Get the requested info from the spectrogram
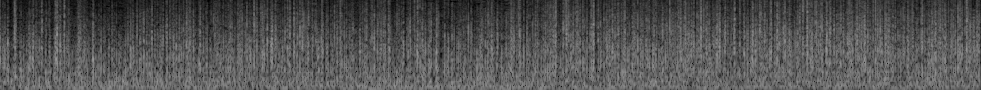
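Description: Steady road and wind noise from a vehicle driving at highway speed, with a low rumble and wind buffeting the microphone.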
